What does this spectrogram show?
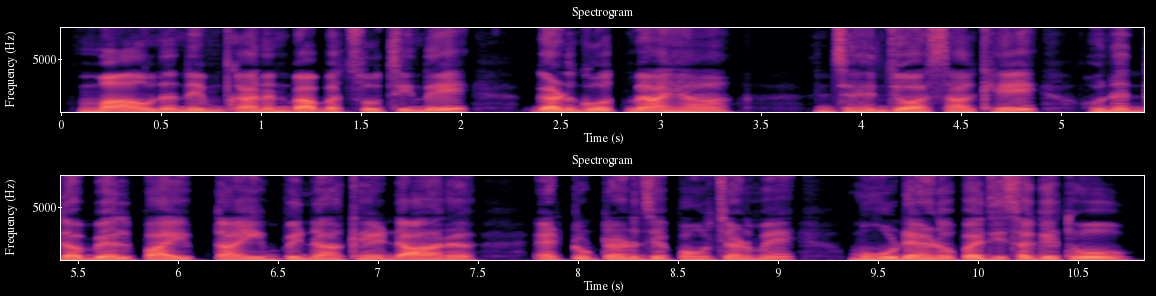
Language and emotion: Sindhi, fearful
